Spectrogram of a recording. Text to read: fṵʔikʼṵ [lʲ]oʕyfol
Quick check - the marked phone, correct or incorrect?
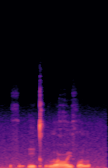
incorrect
